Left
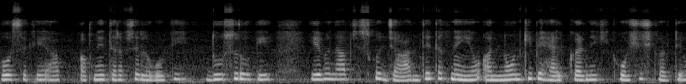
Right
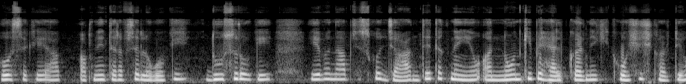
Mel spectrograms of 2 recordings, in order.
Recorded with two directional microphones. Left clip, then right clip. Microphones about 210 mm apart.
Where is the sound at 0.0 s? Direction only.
50° right (ahead or behind).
